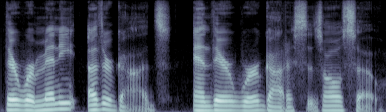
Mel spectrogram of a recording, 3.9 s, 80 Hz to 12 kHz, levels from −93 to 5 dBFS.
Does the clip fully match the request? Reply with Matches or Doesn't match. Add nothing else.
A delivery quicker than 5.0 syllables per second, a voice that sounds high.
Doesn't match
